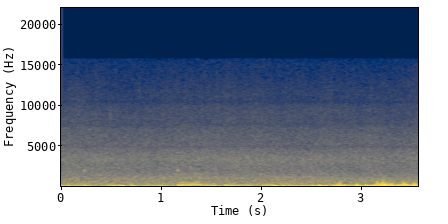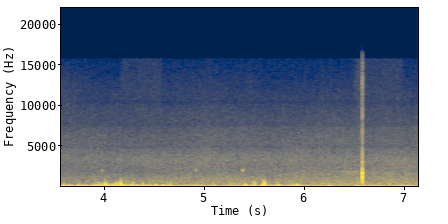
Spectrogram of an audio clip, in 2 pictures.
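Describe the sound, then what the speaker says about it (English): Steady wind blowing across a beach, a broad, constant rush buffeting the microphone for the whole stretch, with faint scuffing sounds underneath. "That wind's not great, you know."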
